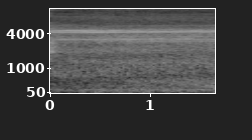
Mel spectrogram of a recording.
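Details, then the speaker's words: Camper rooftop air conditioner after the fan motor and condenser were replaced: steady, even hum with a thin high fan whistle, no rattles. Compressor and fan running normally. "all right sounds pretty good I hear the compressor on everything nice and"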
